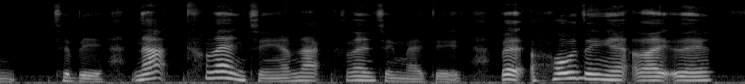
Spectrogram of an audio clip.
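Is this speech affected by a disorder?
Yes: bulbar ALS; diagnosed nine or more months after onset.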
